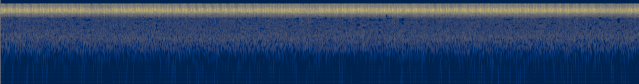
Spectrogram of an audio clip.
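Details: Crickets make a dense, high-pitched, evenly pulsing chirp that runs without a break, with a faint low background hiss and no other animals heard.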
